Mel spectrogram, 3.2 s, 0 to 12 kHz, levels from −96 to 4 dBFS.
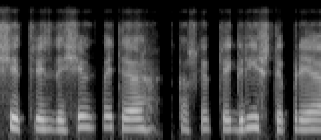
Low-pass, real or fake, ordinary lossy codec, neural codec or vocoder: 7.2 kHz; fake; Opus, 24 kbps; codec, 16 kHz, 4 kbps, FunCodec, trained on Chinese and English, 50 frames a second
